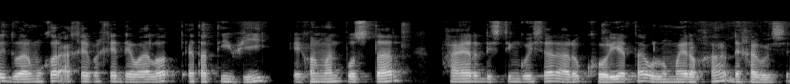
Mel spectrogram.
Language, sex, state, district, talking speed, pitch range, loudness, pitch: Assamese, male, Assam, Kamrup Metropolitan, 135 wpm, 120-135 Hz, -18 LUFS, 130 Hz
